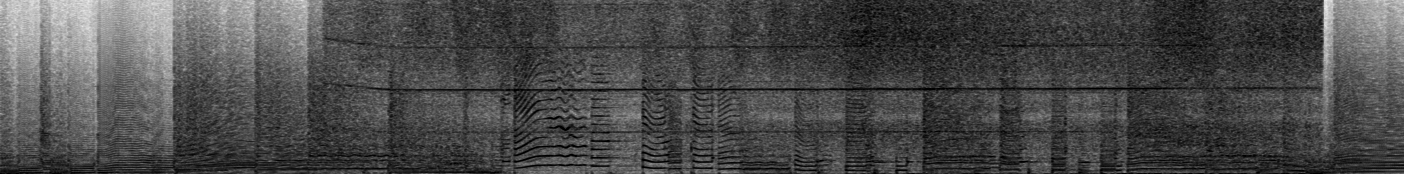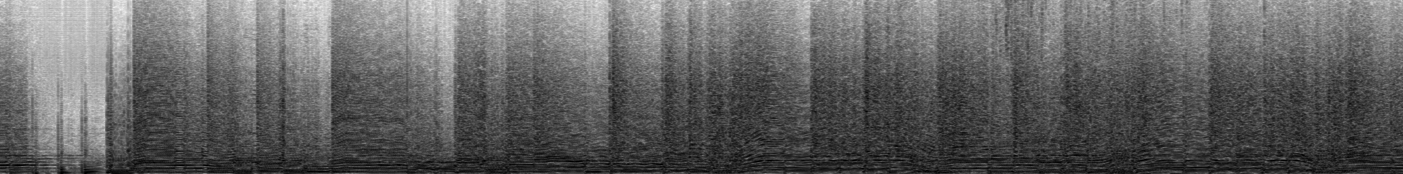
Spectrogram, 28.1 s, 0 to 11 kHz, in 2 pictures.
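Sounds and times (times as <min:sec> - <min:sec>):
distorted electric guitar music: 0:00.0 - 0:14.6, 0:22.8 - 0:28.0
loud hiss: 0:03.2 - 0:13.2, 0:22.8 - 0:28.0.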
